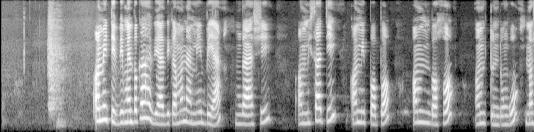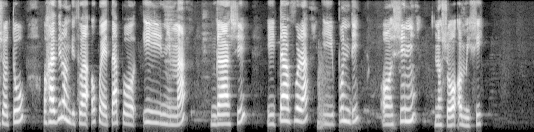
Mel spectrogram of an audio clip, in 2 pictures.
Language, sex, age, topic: Oshiwambo, female, 25-35, agriculture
